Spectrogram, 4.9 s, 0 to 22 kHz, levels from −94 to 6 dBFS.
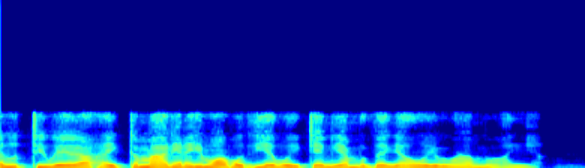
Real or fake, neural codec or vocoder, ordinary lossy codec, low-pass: fake; codec, 16 kHz, 0.5 kbps, FunCodec, trained on LibriTTS, 25 frames a second; MP3, 96 kbps; 7.2 kHz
